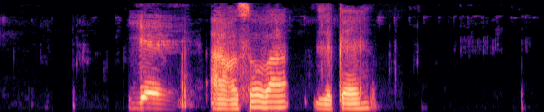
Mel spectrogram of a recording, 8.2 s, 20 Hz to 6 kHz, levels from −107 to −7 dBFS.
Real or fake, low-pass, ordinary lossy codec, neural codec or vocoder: real; 5.4 kHz; MP3, 48 kbps; none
